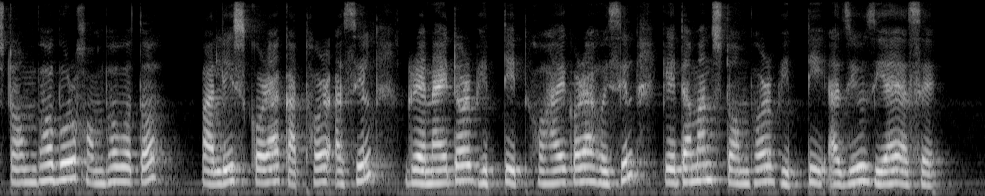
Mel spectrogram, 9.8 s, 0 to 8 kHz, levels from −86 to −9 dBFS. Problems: background sounds at intervals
